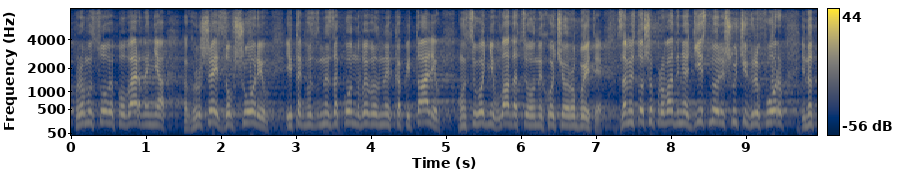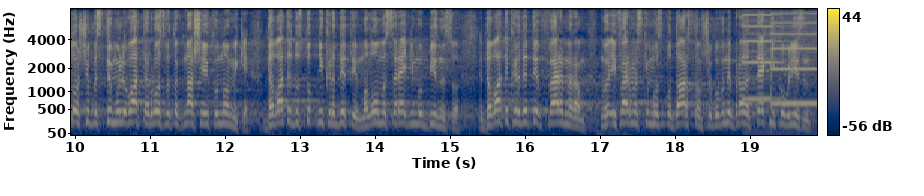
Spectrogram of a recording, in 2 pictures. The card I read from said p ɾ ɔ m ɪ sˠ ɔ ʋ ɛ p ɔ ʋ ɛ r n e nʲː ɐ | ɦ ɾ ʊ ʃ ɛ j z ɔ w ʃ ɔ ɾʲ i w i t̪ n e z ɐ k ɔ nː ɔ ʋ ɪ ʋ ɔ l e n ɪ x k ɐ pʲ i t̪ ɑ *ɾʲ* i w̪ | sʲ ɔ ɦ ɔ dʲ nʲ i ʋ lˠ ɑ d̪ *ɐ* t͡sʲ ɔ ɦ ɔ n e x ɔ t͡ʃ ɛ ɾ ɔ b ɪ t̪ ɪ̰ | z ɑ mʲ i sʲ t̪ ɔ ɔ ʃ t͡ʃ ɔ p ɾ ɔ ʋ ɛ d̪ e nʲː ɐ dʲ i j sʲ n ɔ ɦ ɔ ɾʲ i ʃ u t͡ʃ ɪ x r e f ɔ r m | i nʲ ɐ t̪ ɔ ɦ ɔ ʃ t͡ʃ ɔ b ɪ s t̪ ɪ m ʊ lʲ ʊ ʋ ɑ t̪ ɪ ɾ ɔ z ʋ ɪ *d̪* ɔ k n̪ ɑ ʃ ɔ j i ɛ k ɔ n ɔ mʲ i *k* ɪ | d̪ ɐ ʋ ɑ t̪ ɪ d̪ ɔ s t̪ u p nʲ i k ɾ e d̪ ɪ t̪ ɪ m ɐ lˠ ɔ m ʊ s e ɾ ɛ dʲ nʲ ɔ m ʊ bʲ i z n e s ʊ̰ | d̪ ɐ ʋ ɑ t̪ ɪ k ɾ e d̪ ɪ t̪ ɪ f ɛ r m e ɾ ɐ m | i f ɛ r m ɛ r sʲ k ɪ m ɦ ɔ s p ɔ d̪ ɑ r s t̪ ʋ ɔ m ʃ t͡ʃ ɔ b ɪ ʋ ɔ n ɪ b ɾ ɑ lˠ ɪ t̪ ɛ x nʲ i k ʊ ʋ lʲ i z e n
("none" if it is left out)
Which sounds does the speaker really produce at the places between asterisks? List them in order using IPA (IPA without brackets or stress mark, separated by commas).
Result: lʲ, ɐ, t̪, k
